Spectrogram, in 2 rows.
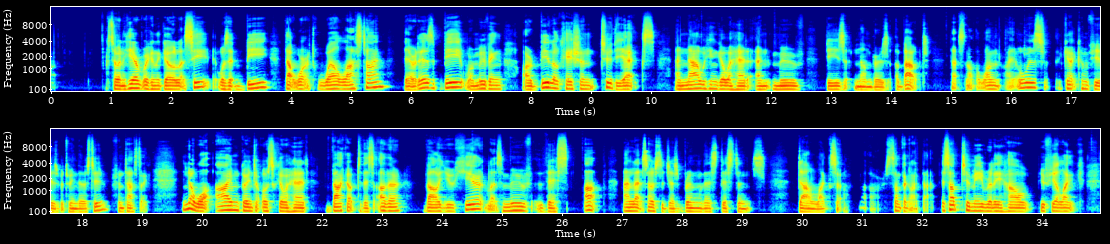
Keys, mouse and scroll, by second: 0.1-0.7 scroll down 1, 1.7 click, 2.7-3.3 scroll down 1, 5.0-5.7 scroll down 1, 5.7 click, 10.9 click, 16.3 Return, 16.9 click, 22.1 click.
